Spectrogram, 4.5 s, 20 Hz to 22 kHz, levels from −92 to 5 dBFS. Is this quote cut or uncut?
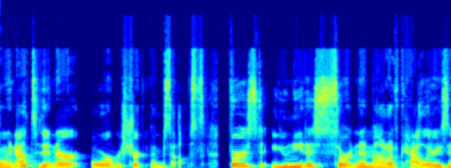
cut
